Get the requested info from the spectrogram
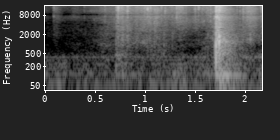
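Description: Folded plastic-covered diamond-painting canvas rustling as it is unfolded, then one sharp slap near the end as it is laid flat on the wooden floor.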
